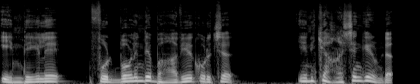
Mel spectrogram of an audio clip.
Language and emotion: Malayalam, fearful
